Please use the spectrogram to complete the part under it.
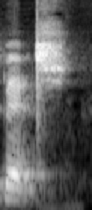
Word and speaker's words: bitch: Beach 里的 e 是长音，所以是 beach。而 bitch 中的 e 是短音，所以是 bitch。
